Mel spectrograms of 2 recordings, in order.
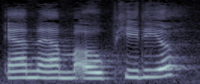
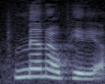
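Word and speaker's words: MNopedia: NMOpedia. Is that what it goes by? – Minnopedia.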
